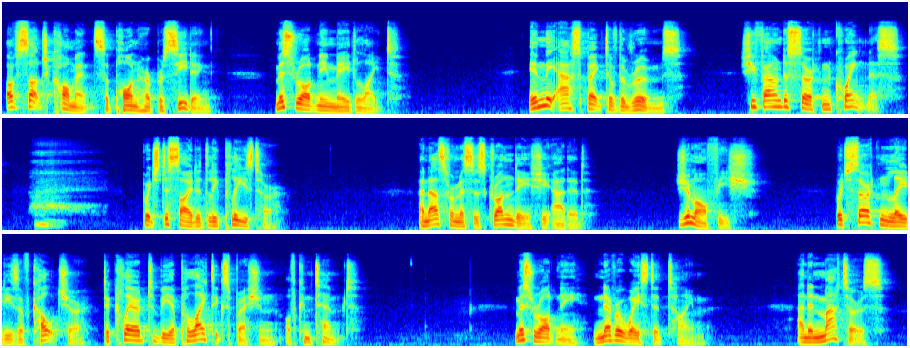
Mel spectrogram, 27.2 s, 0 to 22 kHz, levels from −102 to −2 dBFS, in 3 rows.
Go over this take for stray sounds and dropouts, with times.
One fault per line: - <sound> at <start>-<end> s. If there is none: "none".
- sigh at 9.3-10.1 s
